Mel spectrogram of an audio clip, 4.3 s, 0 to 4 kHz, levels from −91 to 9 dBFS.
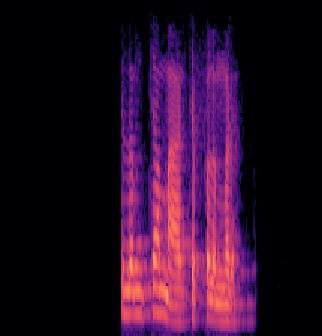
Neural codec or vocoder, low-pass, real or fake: none; 3.6 kHz; real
